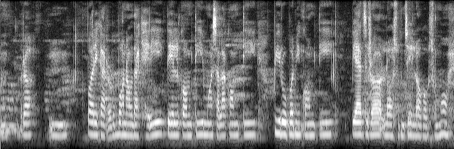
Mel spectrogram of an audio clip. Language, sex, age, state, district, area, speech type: Nepali, female, 45-60, West Bengal, Jalpaiguri, urban, spontaneous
